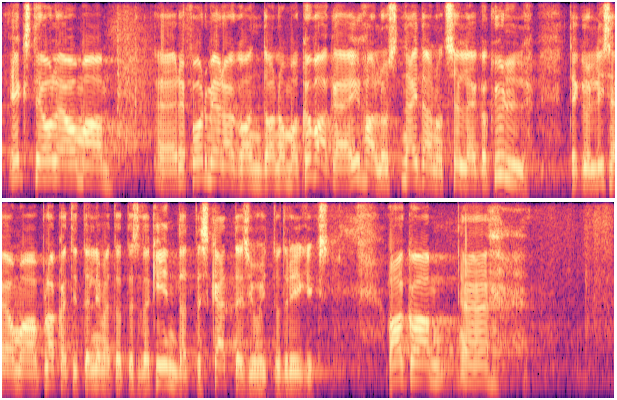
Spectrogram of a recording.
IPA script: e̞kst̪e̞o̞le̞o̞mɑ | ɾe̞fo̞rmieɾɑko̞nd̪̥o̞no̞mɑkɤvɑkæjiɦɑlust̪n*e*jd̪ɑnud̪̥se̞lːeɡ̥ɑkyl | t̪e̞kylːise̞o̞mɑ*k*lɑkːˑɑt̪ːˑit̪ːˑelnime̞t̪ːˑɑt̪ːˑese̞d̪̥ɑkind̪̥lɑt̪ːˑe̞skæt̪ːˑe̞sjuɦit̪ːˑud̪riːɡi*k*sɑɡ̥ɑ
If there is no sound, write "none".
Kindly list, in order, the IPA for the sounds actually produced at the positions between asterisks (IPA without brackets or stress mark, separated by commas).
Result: æ, p, k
